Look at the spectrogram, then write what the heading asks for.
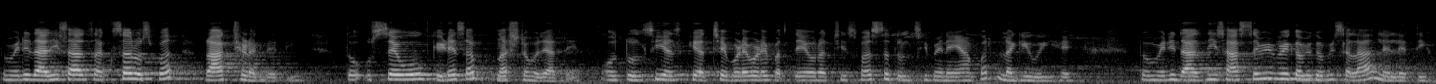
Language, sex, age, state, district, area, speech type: Hindi, female, 60+, Madhya Pradesh, Ujjain, urban, spontaneous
